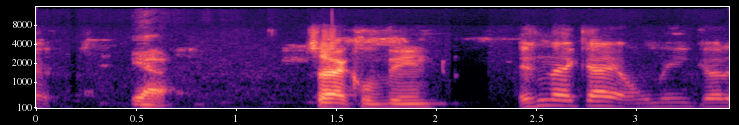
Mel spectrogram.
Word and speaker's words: Zach LaVine: Zach LaVine.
